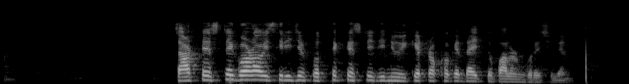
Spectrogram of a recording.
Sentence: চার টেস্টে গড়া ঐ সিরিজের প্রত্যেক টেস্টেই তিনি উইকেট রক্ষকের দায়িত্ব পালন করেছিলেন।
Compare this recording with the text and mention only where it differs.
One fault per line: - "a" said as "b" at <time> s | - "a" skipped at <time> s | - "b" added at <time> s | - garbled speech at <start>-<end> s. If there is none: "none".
none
